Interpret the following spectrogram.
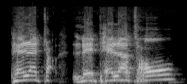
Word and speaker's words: le peloton: And because they're in peloton, le peloton, I believe is how you say it in French.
